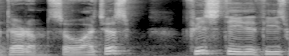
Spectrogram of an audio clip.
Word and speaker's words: Durham: the city of Durham I thought Durham but actually it is pronounced as a Durham so I just visited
